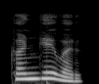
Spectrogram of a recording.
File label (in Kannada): "ಕಣ್ಗೆವರ್", Kannada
